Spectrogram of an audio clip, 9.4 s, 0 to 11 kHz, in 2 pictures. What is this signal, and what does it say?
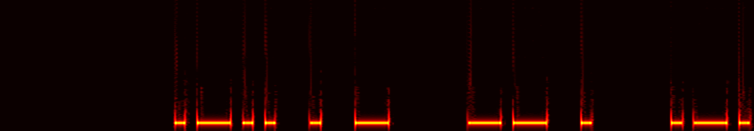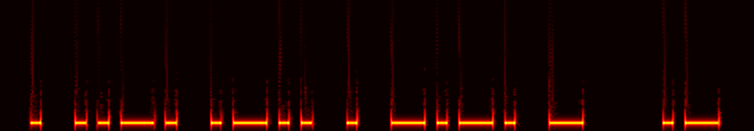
Morse code, heard as a keyed tone, about 17 wpm, 700 Hz. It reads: LET ME REFLECT A
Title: Sentences from Top 1500 Words 17wpm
